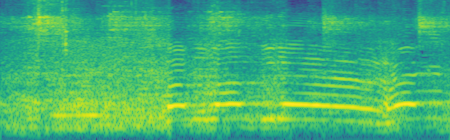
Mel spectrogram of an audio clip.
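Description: A voice singing long, held, slightly wavering notes in a Gavari folk chant; the phrase starts about a second in and bends down in pitch near the end.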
